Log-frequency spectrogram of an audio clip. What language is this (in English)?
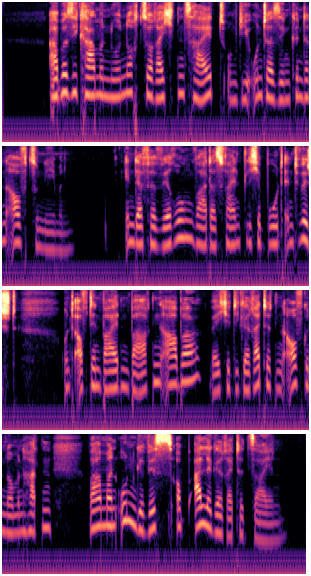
German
